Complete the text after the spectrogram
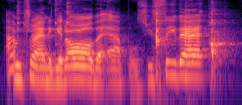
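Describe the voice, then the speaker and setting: A woman from Michigan with a naturally loud voice hosts a relaxed live stream from her home kitchen. She rambles in a chatty way, filling pauses with ums and addressing viewers in the chat directly. The sound comes through a phone camera. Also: on the low side, noisy background. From Michigan, USA.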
